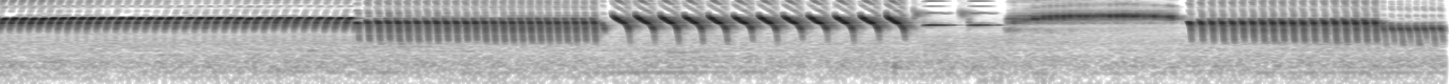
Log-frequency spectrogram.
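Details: Training song of an American Singer canary: long, even rolling trills at high pitch, then a faster series of descending sweeps, a brief pause, a buzzy harsher tour, and another steady trill, all clean with no background.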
